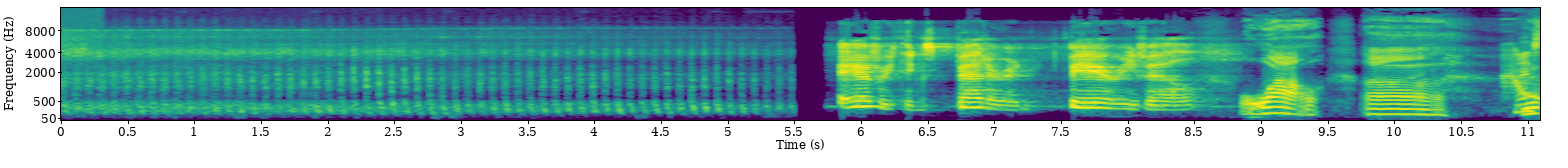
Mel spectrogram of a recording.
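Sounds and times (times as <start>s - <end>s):
helicopter rotor thumping: 0.0s - 5.5s
helicopter engine whine: 0.0s - 8.8s
speech: 6.1s - 11.0s.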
